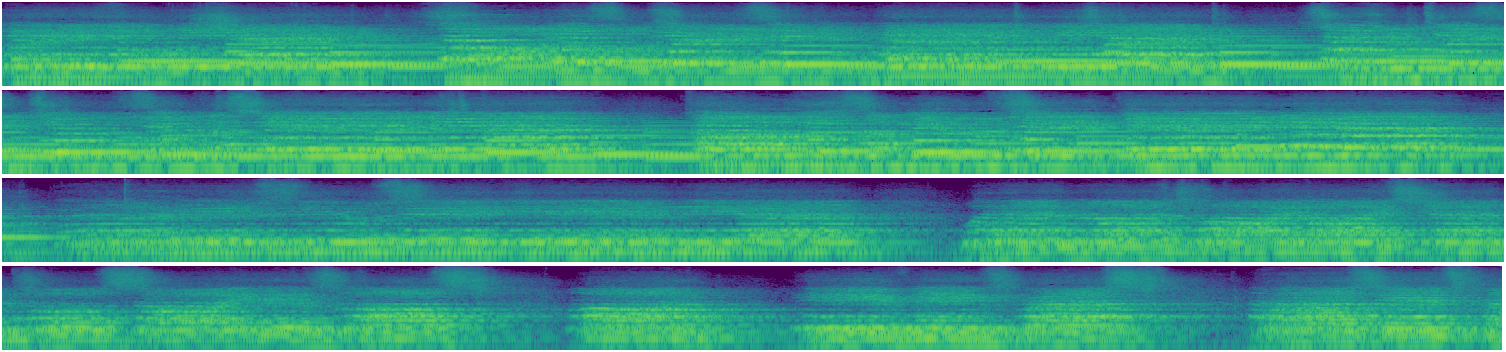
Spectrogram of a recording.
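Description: Mixed choir of women's and men's voices singing in parts. Long held chords give way about halfway through to shorter phrases with brief breaks between them.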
